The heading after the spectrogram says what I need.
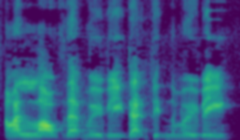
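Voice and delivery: usual speaking voice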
